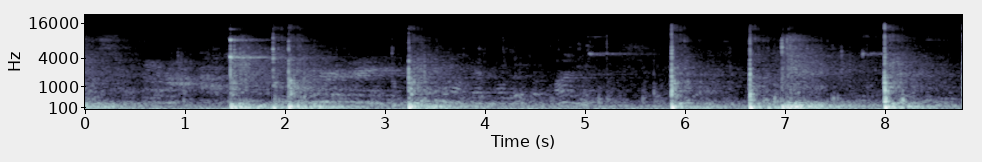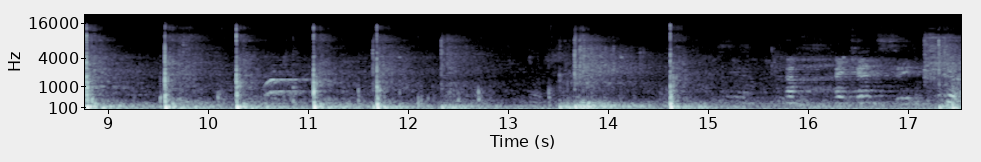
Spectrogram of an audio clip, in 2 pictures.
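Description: A volleyball being struck and bouncing on the court: a run of sharp smacks, a few at first and then about one a second from about six seconds in, echoing in a large gym.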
